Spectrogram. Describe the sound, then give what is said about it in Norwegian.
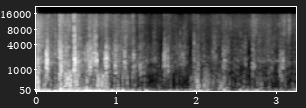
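Quick, steady footfalls of someone running the first interval of a workout into a headwind on a windy day, a little over halfway through, thudding rhythmically over a rough whoosh of wind, loudest at first and growing fainter toward the end. No voices. “Vi er i gang på det første draget og har løpt litt over halvveis.”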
